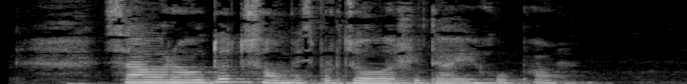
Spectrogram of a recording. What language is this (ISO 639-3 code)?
kat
